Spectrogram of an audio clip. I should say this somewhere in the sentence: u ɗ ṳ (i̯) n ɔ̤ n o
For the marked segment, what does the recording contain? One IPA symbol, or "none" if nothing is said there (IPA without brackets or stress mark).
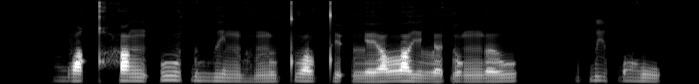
i̯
